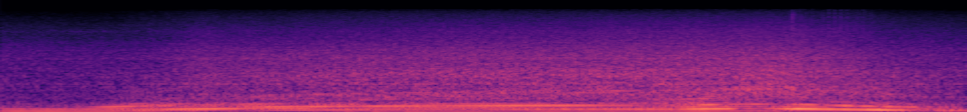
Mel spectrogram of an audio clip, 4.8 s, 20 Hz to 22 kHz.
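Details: 1974 Mini Cooper, long unrun and smoking slightly, revved to 3,000–4,000 rpm and then once to 5,000–6,000 rpm to clean out: smooth, even rise and fall of revs with no knocks or misses. It runs cleanly.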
